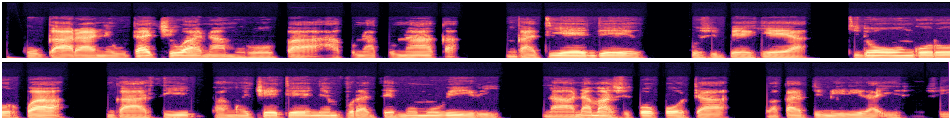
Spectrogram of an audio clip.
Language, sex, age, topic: Ndau, male, 36-49, health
